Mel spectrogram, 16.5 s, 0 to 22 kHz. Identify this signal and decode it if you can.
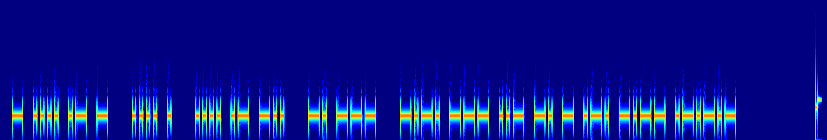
Morse code, heard as a keyed tone, about 17 wpm, 700 Hz. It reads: THAT HE HAD NO COUNTRY.
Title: Sentences from Top 1000 Words - Review Part 5 - 17wpm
